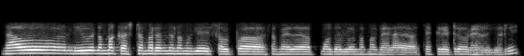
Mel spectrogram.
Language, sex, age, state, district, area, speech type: Kannada, male, 18-30, Karnataka, Gulbarga, urban, conversation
